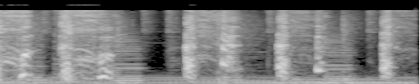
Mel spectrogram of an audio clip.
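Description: A sick child coughs in a rapid run of short, hoarse, harsh coughs, several in quick succession with brief breaks between them.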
